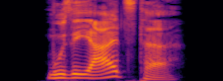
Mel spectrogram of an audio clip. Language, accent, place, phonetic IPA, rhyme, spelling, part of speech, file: German, Germany, Berlin, [muzeˈaːlstɐ], -aːlstɐ, musealster, adjective, De-musealster.ogg
- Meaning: inflection of museal: 1. strong/mixed nominative masculine singular superlative degree 2. strong genitive/dative feminine singular superlative degree 3. strong genitive plural superlative degree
